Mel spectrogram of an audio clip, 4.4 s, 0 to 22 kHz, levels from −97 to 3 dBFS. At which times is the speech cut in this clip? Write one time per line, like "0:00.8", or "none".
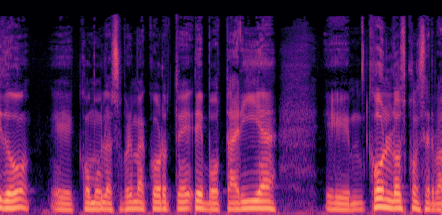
0:01.0
0:02.0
